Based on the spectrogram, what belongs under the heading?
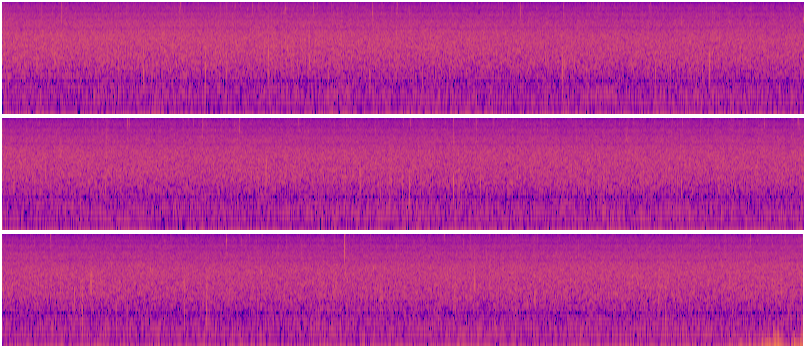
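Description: Steady rain falling, an even hiss with now and then a sharper drop.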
